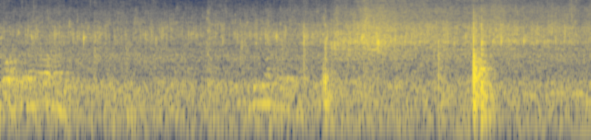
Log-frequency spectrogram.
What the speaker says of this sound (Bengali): মাছটা ভীষণ পরিমাণে তেল ছিটকায়, তাই এটা কিন্তু আমি একটু ঢেকে ঢেকেই ভেজে নেব।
